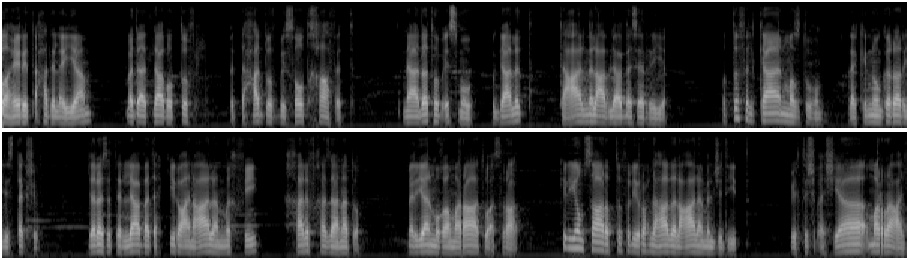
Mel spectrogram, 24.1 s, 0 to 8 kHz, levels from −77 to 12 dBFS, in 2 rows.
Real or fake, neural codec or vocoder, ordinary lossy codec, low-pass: real; none; none; 7.2 kHz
